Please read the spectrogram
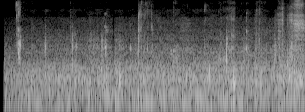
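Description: A person chewing a mouthful of food, with many small wet clicks and crunches from the mouth.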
